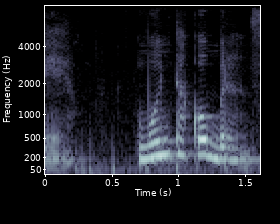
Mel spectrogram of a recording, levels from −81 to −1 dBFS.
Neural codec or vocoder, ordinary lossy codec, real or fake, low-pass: none; none; real; none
